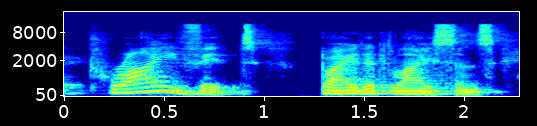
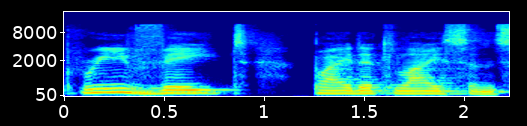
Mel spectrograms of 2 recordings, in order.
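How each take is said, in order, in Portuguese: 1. É dito com sons parecidos com os do inglês. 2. É dito com sons parecidos com os do português. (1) "sendo que é private pilot license" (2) "a gente quer deixar mais parecido com o português"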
